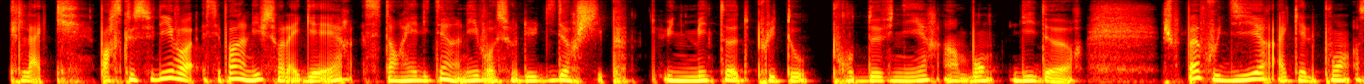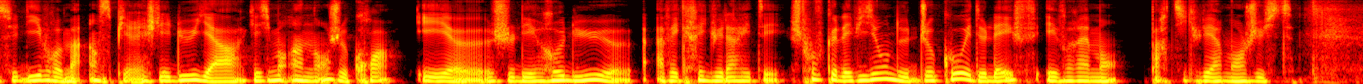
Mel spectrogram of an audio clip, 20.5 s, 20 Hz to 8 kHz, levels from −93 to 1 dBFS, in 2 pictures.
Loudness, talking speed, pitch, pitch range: -20 LUFS, 210 wpm, 150 Hz, 140-170 Hz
